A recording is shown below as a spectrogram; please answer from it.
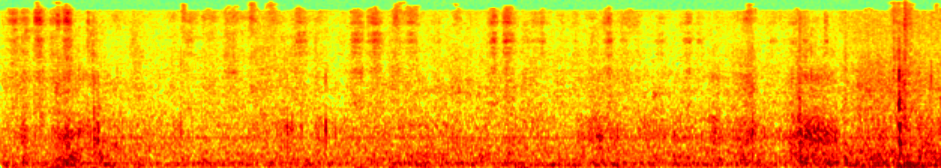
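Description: Faint scratching of writing by hand on paper: short, irregular strokes over quiet room tone.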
